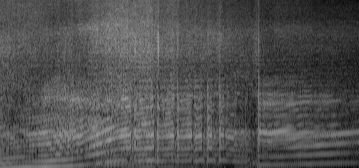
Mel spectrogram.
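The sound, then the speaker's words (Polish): A rally car engine roars loudly on a rally course, revving up through several quick gear changes with sharp pops, then easing slightly as it carries on along the course. No one speaks. “Już za chwilę na trasie Radosław Perkowski, kierowca posiadający rajdową licencję”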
